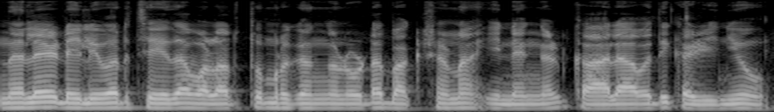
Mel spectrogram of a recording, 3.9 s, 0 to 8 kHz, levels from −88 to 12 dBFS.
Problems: none marked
